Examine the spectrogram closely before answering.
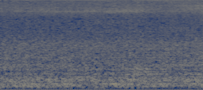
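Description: Lit gas stove burner under a pan of oil, running with a steady, low rushing noise.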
